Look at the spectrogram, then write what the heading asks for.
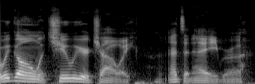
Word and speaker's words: Chewie: going with chewie or chowi that's an a bro is that chawa or chewie it's pronounced chewy though okay okay hey i'm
